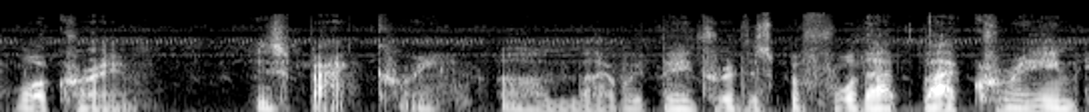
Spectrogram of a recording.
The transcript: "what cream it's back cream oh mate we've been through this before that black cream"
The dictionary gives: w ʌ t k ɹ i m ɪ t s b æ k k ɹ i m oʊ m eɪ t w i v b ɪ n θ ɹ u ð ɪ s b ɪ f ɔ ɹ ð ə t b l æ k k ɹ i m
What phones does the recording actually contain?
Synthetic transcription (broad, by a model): w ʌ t k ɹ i m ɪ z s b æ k k ɹ i m oʊ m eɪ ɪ w i v b ɪ n θ ɹ u ð ɪ s b ɪ f ɔ ɹ ð ə t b æ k k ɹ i m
